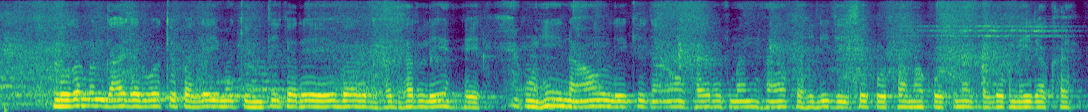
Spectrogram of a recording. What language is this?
Chhattisgarhi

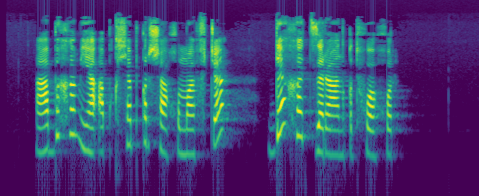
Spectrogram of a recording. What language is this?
Kabardian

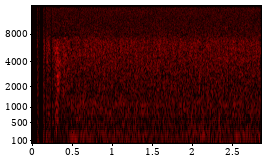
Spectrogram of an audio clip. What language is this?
Chinese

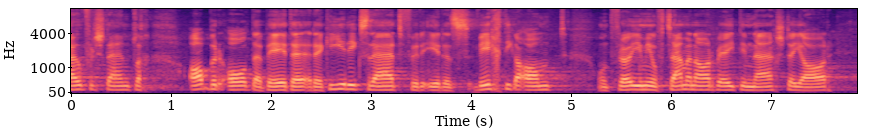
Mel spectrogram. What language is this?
Swiss German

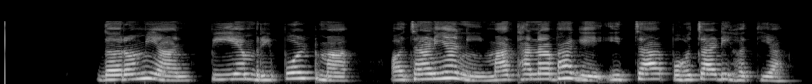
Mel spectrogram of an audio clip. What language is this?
Gujarati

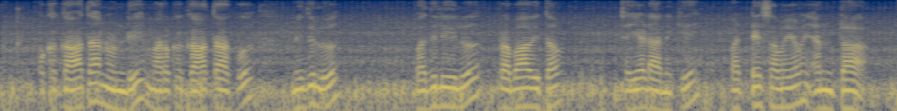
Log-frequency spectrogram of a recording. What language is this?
Telugu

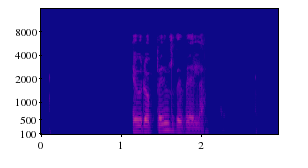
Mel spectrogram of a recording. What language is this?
Galician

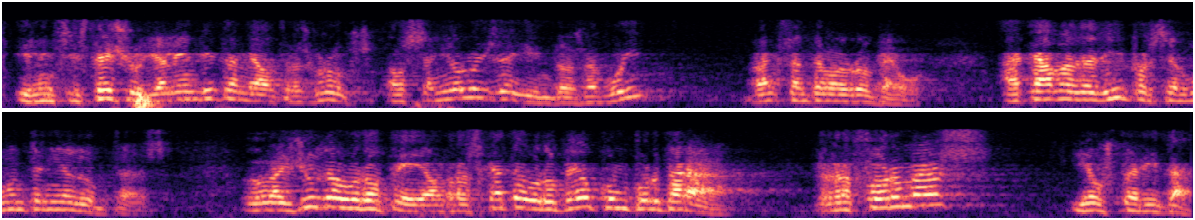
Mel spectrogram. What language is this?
Catalan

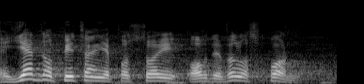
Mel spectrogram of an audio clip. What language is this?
Serbian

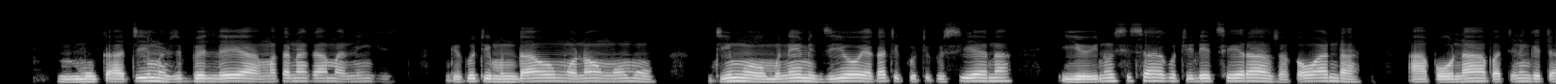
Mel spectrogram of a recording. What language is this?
Ndau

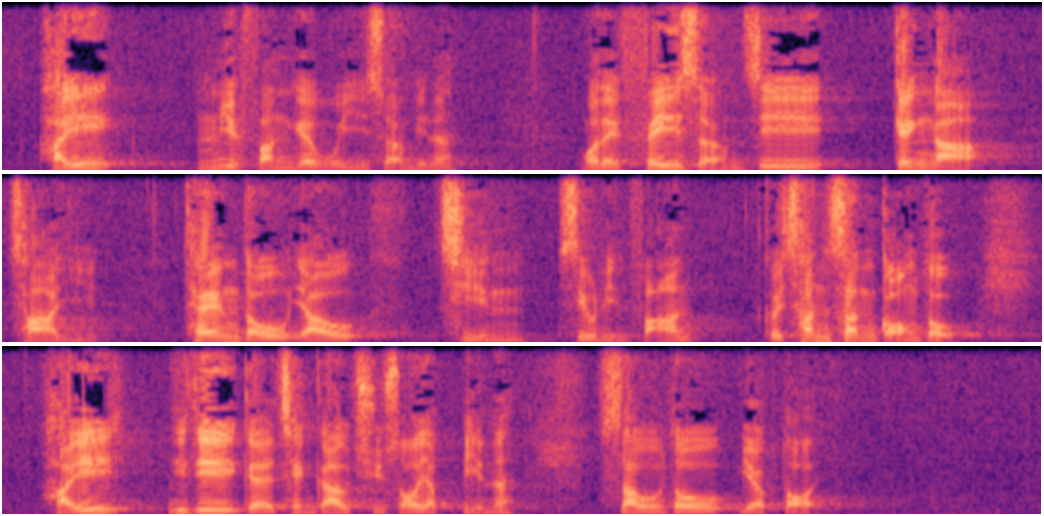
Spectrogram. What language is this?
Cantonese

